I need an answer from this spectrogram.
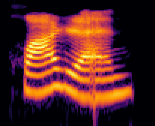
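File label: "哗然", Mandarin Chinese; hsk; chinese-flashcards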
